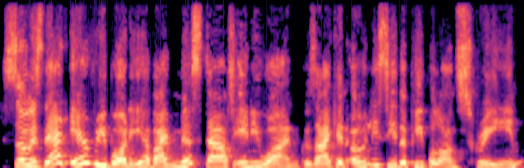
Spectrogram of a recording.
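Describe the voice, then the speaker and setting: A woman with a slightly high voice speaks to an audience over a video call from her home. She lectures with enthusiasm and tells stories as she explains her ideas, then takes questions. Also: big pitch swings, normal speed, husky. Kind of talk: online lecture and Q&A.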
